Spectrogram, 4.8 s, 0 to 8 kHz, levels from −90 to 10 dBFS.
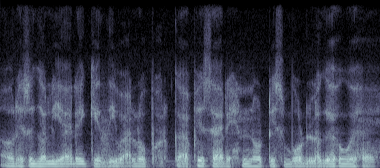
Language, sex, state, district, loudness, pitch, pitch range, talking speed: Hindi, male, Punjab, Pathankot, -16 LUFS, 110 Hz, 110-115 Hz, 165 wpm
